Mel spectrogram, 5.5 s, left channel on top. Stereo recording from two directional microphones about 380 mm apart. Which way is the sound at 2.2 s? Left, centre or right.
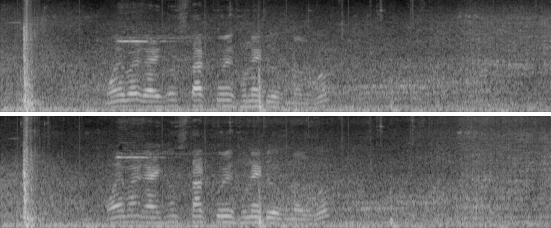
Centre.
